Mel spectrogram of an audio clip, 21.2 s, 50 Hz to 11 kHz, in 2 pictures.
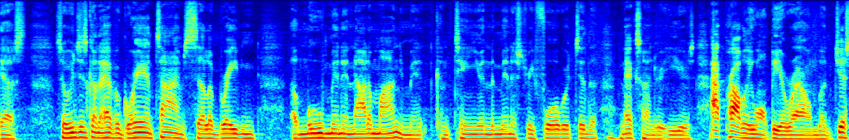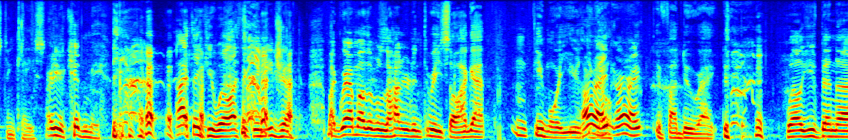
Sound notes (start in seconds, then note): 11.8 laughing; 19.6 chuckling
